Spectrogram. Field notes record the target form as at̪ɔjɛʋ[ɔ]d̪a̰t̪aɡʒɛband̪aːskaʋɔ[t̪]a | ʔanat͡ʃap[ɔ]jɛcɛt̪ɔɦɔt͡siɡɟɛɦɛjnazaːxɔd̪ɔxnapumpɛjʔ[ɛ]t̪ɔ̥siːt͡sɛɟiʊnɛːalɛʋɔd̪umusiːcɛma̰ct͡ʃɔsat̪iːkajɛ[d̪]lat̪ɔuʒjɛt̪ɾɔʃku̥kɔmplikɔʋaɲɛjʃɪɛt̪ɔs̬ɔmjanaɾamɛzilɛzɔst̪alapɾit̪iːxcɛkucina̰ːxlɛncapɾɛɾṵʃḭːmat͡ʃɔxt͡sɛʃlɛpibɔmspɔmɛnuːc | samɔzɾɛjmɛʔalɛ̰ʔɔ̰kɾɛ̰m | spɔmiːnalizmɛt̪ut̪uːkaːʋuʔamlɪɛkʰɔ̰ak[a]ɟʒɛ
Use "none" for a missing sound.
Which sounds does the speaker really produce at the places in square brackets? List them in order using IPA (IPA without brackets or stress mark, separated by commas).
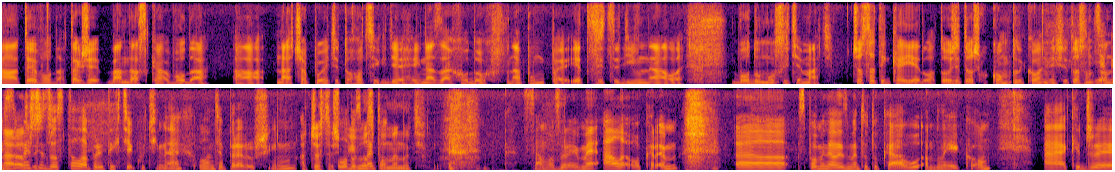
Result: ɔ, d̪, u, ɛ, d̪, ɛ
